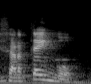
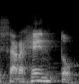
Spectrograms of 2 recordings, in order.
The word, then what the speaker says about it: sargento: a la orden ni zar tengo y realmente lo que le respondí a pedro elías era no se dice es ar tengo se dice sargento y ellos respondían como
